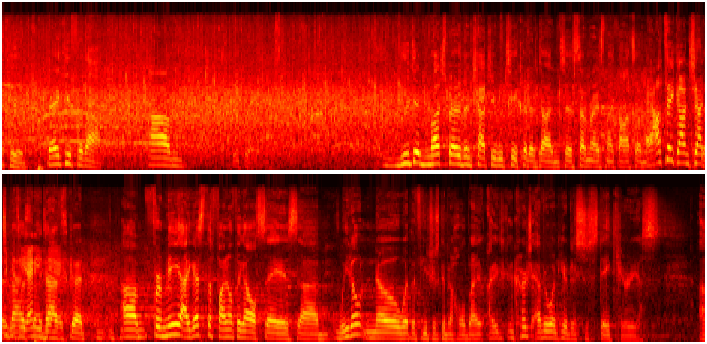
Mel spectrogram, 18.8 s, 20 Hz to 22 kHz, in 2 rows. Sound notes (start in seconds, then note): 0.0 audience applauding; 2.1 audience applauding; 7.5 audience laughing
